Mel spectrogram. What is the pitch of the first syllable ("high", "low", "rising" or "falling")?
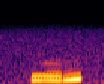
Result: rising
